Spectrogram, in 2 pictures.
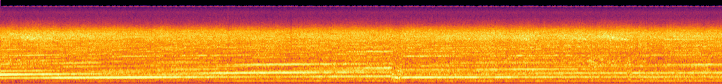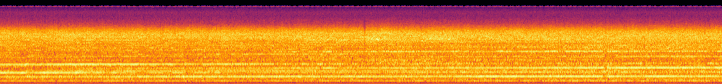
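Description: Car engine pulling in gear, its pitch climbing slowly. It drops sharply with an upshift about eight seconds in, then climbs slowly again. Steady road and wind noise runs underneath.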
